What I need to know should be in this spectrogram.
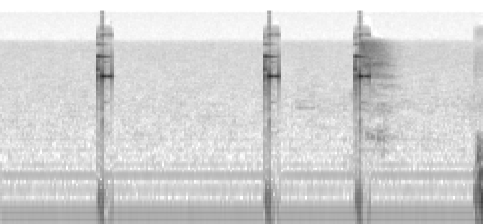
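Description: Short electronic beeps sound.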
